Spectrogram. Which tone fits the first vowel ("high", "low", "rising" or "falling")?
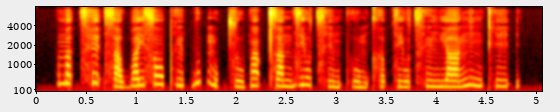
high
